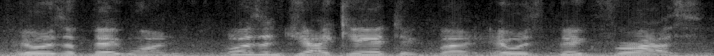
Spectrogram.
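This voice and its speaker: Over noticeable background noise, a man with a Boston accent speaks at a moderate pace in a raised, projected, high-pitched voice. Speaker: livestreamer, truck driver. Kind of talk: casual live stream chat. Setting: in a plow truck.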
